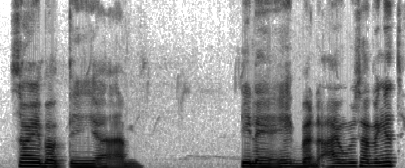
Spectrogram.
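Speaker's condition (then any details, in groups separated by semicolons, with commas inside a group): Cerebral palsy; limbs affected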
